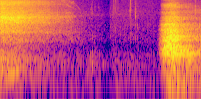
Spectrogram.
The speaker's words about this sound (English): I want you all just to breathe in through your nose, out through your mouth. Do it one more time.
